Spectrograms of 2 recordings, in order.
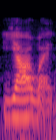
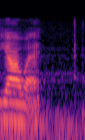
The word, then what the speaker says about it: Yahweh: Yahweh, to the Israelites, they're actually not able to pronounce that name. We later interpreted it and put an A and an E in the word Yahweh to be able to pronounce the word.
